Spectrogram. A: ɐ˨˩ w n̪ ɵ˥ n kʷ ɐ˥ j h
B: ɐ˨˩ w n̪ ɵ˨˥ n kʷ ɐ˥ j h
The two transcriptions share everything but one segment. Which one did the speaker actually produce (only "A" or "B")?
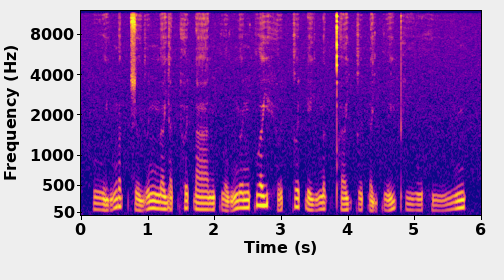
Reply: A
